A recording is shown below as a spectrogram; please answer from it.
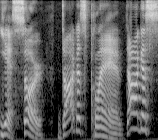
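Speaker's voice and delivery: voice breaking up very high. Speaker recapping a story's plot, voice going funny mid-sentence. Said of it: "my voice went funny there".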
